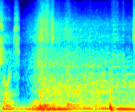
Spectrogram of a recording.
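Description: Background music with a steady low bass line, and a brief rushing noise about half a second in.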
